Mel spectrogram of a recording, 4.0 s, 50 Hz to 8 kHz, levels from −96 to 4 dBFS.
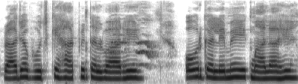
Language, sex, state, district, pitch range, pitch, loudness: Hindi, female, Madhya Pradesh, Bhopal, 195-220 Hz, 205 Hz, -11 LUFS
